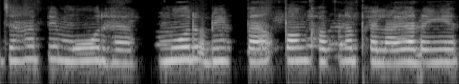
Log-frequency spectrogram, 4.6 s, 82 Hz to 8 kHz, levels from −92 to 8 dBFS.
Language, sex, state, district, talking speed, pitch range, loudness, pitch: Hindi, female, Bihar, Gopalganj, 145 wpm, 275-300 Hz, -23 LUFS, 290 Hz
